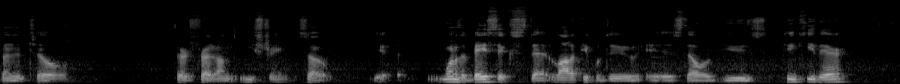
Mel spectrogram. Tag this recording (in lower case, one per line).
speech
